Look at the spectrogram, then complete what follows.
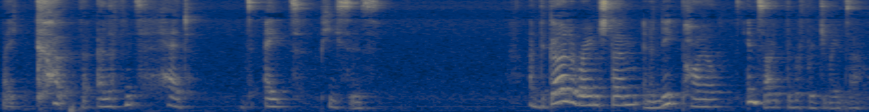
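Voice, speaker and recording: A woman reading a short story aloud in a measured, expressive storytelling manner with deliberate pauses. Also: mid-range voice, echoey room, slight background noise. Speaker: story reader. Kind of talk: scripted narration of a short story.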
